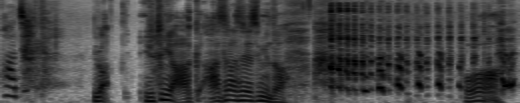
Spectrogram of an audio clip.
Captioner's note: laughs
